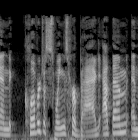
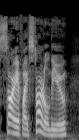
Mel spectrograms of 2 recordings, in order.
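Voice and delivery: ordinary delivery

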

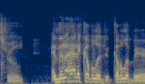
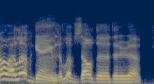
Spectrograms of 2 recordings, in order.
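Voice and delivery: put-on cute, distinct voice, higher pitch; 4 semitones higher than usual. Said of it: "she has this very distinct voice, very cute".

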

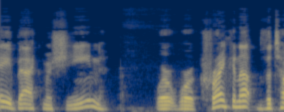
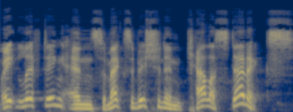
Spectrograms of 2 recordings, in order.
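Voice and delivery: put-on old-timey transatlantic radio announcer voice, pitched up; 5 semitones higher than usual. Recapping the opening exhibitions of the event, in an old-timey radio voice. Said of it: "I'm going into the old timey voice already".

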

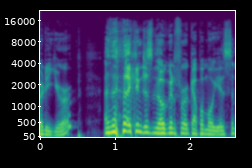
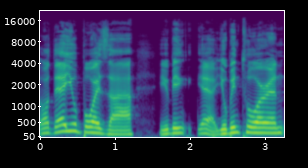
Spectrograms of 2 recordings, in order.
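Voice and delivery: put-on thick New Jersey accent, much slower. Quoting a character from a show they watched with a housemate, thick new jersey accent. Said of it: "it's that new Joyzy accent".

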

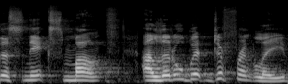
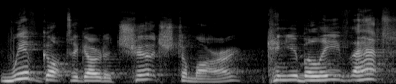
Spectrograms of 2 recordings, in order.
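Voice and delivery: ordinary talk

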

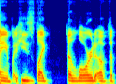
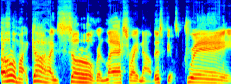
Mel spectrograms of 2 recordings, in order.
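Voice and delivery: put-on dreamy, relaxed, blissed-out, very slow drawl; 4 semitones higher than usual. Retelling a game character soaking in a bath: imitating a blissfully relaxed character. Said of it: "He's feeling too relaxed".

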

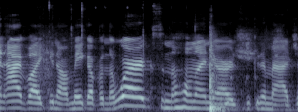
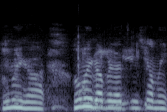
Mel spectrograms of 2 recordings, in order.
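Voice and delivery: imitated panicked freaking out, hyperventilating. Retelling hiding in a closet during a raid, imitating panicked freaking out. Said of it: "sitting and hyperventilating".

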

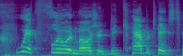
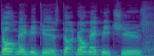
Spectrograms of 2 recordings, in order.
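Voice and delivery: acted-out mock-begging, lower pitch; 6 semitones lower than usual. Retelling what Sophia said when Walters asked her; acting out begging.

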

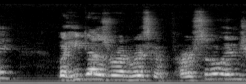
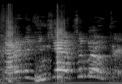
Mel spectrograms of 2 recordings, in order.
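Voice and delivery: put-on high, snappy, convincing British accent. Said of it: "That was surprisingly good".

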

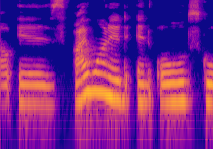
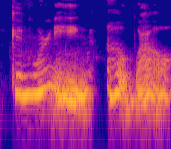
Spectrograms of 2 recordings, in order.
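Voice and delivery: croaky frog-like voice; 4 semitones higher than usual. Greeting the other speaker at the start of a call: croaky frog-like voice. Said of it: "I sound like a frog already".

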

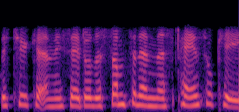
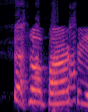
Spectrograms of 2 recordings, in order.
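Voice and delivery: put-on Scottish accent, higher pitch; 5 semitones higher than usual. Retelling own reply to a security soldier: imitating own Scottish way. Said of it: "That Scottish way like that".

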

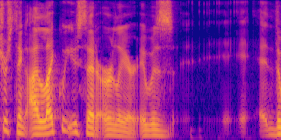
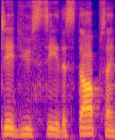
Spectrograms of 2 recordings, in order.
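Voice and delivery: plain

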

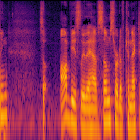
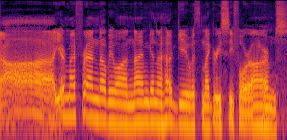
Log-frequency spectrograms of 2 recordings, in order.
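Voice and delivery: very slow, drawn-out, fond, chummy, lovey friendly voice; 3 semitones higher than usual. Mocking a disliked prequel character greeting Obi-Wan: Dexter Jettster voice. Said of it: "he's like".

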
